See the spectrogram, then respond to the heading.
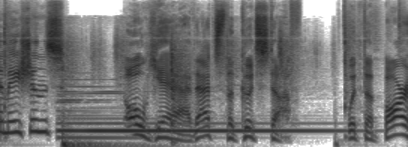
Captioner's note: gong rings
